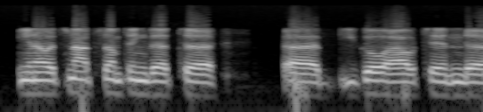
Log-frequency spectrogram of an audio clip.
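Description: A man talks at a moderate pace at medium pitch. He has a normal speaking voice. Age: 20s. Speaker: radio caller. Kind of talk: call-in opinion. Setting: phone call.

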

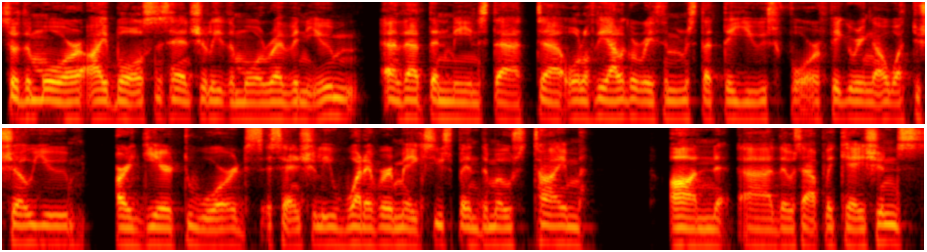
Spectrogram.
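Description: With a Finnish accent, a man talks at a moderate pace in a fairly low voice and a flat monotone, the sound dry and close with no echo and the recording very clean over a silent background. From Finland, Helsinki. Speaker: startup CEO. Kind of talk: interview.

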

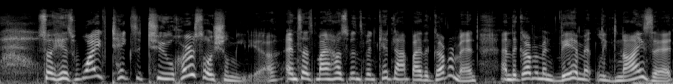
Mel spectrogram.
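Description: Over noticeable background noise, a woman talks at a very fast pace in a high pitch, with very wide pitch swings. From Pakistan, Karachi. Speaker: stand-up comedian. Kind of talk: casual chat. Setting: studio.

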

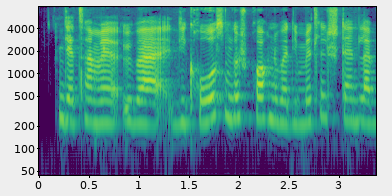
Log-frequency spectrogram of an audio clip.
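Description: At a moderate pace, a woman uses a normal speaking voice at medium pitch. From Germany, Kassel (Hesse). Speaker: podcast host. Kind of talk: interview. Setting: office.

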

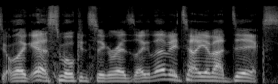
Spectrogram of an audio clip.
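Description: A woman's raspy put-on character voice, fairly low in pitch, at a very fast pace.

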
